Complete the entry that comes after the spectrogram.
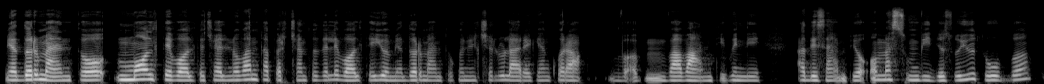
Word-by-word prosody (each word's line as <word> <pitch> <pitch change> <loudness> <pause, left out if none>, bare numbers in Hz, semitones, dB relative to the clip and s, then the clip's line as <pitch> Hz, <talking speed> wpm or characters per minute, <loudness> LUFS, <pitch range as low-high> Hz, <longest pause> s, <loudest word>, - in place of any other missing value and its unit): mi 200 - 0
addormento 200 -1 +5
molte 220 +1 +6
volte 195 -1 +1
cioè 200 - -5
il 195 - -2
90% 200 -2 -3
delle 200 +2 -4
volte 185 0 0
io 200 +1 +1
mi 185 - -5
addormento 185 -1 -4
con 190 0 -10
il 190 0 -9
cellulare 190 -1 -4
che 185 - -15
ancora 185 +1 -4 0.3
v 180 +1 -11
mhmm, 95 0 -4
va 185 - +3
avanti. 180 -1 -1
Quindi 185 -2 -6 0.3
ad 195 -1 -4
esempio: 190 0 -2
ho - - -1
messo 215 +1 -1
un 200 - -1
video 190 -2 -3
su 190 +1 -8
YouTube, 205 +1 -2
195 Hz, 170 wpm, -22 LUFS, 185-205 Hz, 0.3 s, molte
